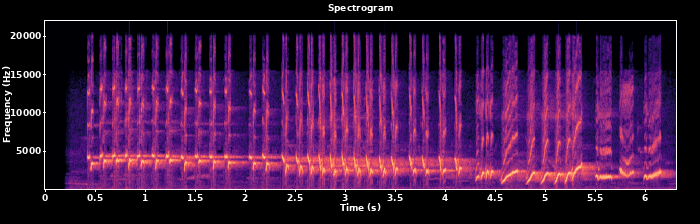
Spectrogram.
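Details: White-rumped shama in full song, used to provoke other shamas into singing: a fast run of sharp repeated high notes that slides into lower, looping whistled phrases near the end.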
